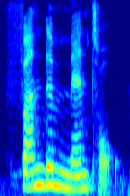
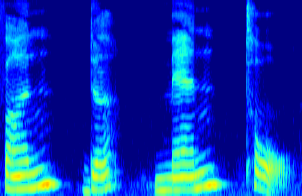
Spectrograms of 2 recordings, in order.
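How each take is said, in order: First: Said in the usual way. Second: "Fundamental" very slowly as fun, duh, men, tul; four separate beats on "Fundamental"; syllable by syllable. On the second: Shown as a demonstration. Teacher sounding out "Fundamental" for learners, slowly by syllable.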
